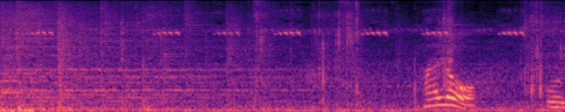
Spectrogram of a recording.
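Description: A cricket in the meadow chirping steadily, short high chirps about two to three a second, as pitched music fades out over the first two seconds. A brief voice sound comes just after three seconds in.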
